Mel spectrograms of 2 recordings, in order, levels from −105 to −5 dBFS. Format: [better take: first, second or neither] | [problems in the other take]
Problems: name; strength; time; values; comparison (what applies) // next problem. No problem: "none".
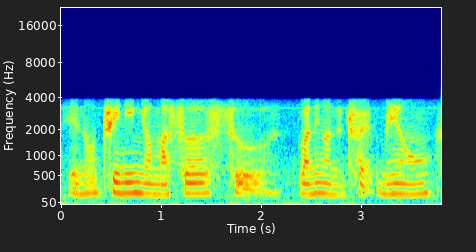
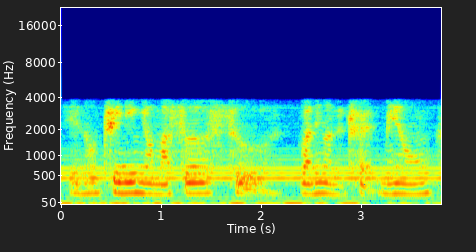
first | background sound (Wind instrument, woodwind instrument); 7 dB below the speech // room echo; dies away in 0.2 s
